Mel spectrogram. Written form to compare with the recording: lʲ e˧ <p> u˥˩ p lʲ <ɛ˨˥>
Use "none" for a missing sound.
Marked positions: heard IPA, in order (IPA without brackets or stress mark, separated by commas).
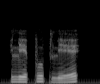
p, e˨˥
